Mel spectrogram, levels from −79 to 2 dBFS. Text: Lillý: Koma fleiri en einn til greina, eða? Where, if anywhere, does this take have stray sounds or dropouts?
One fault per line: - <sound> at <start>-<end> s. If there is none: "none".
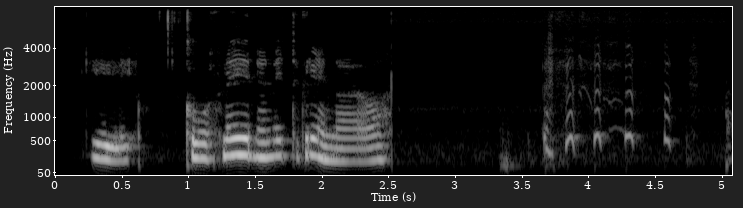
- laugh at 3.3-4.9 s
